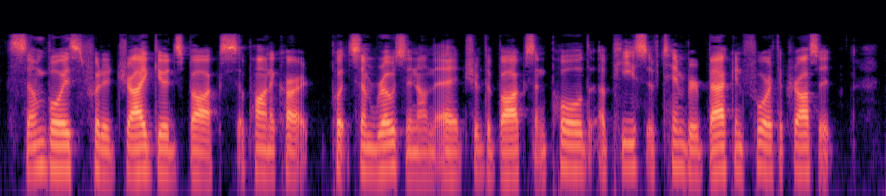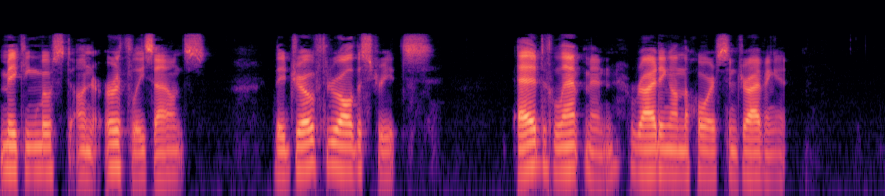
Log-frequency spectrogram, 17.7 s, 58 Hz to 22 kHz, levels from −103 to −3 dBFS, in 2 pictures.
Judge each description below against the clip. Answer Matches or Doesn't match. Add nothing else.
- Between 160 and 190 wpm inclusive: Matches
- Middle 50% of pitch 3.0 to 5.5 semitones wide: Doesn't match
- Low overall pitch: Matches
